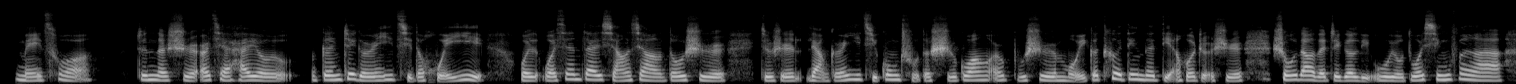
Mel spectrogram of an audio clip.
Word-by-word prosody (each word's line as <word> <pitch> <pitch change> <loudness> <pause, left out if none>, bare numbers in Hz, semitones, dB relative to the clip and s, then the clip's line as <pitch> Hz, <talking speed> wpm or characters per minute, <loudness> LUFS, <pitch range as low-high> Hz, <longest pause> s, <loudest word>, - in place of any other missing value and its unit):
没 190 -4 -1
错， 195 +1 -4 0.4
真 210 0 +1
的 190 -2 +2
是， 185 -2 0
而 190 - +1
且 195 -2 -1
还 185 -1 0
有 185 - +1 0.3
跟 210 +1 +3
这 245 +2 +4
个 190 -6 +2
人 180 +1 +1
一 215 +2 -1
起 215 - -4
的 175 - -1
回 145 -5 -1
忆， 200 +5 0 0.3
我 180 - +3
我 180 -1 +2
现 235 +6 -1
在 220 -3 +3
想 190 -3 -2
想 180 -4 -1
都 185 +2 +1
是， 175 -5 +1 0.3
就 175 - +1
是 175 0 -1
两 180 -4 0
个 175 - -4
人 195 +4 +1
一 225 - 0
起 330 - -1
共 225 -7 +1
处 - - -6
的 170 - -3
时 175 - +2
光， 200 +2 +1
而 195 - -2
不 180 -3 -6
是 185 -1 +1
某 180 -3 -2
一 145 - -2
个 210 - 0
特 255 +3 +2
定 230 0 +1
的 205 -1 +2
点， 185 -3 -2
或 180 -1 +1
者 - - -3
是 165 +2 -2 0.3
收 215 0 +3
到 210 -2 +3
的 170 -2 +2
这 175 +1 +1
个 180 0 +3
礼 165 -3 -1
物 180 -1 +1
有 165 -2 +2
多 190 +4 +1
兴 210 +1 0
奋 225 -1 0
啊， 185 -2 +1
190 Hz, 250 characters per minute, -23 LUFS, 175-210 Hz, 0.4 s, 这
